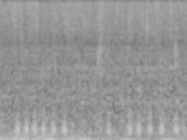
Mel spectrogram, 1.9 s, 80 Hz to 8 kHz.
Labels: {"label": "biophony", "recorder": "SoundTrap 300"}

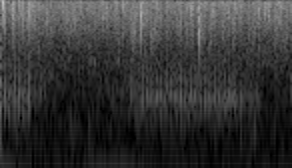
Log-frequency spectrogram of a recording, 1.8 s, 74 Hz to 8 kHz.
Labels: {"label": "biophony, croak", "recorder": "SoundTrap 500"}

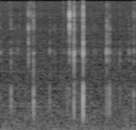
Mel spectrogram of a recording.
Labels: {"label": "ambient", "recorder": "HydroMoth"}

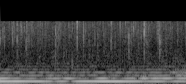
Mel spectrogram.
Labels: {"label": "biophony, midshipman", "recorder": "SoundTrap 500"}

